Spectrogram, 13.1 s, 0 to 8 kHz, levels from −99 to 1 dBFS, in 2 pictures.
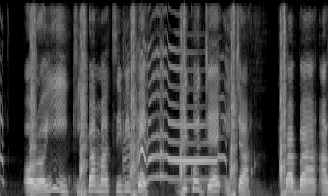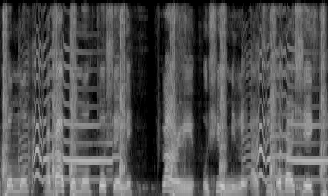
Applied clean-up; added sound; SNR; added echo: none; Clock + Chicken, rooster; 4 dB; none.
